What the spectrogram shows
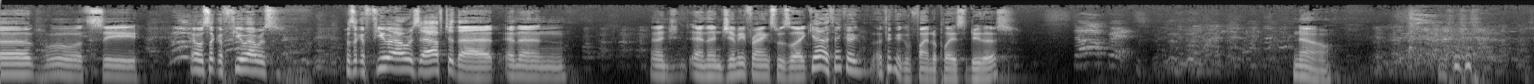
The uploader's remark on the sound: It took us until our seventh F Plus Live to figure out that we could do it somewhere other than Minneapolis, and that we could do it in a theatre! Seattle.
